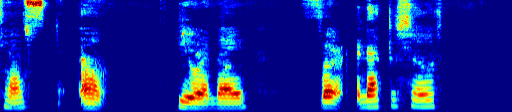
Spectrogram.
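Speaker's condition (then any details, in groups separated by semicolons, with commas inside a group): Cerebral palsy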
